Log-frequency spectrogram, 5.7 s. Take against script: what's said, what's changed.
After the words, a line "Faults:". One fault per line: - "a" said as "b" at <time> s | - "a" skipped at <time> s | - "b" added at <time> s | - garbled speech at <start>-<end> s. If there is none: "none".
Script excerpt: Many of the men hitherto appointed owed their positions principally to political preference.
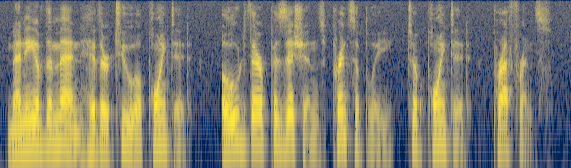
Many of the men hitherto appointed owed their positions principally to appointed preference.
Faults:
- "political" said as "appointed" at 4.2 s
